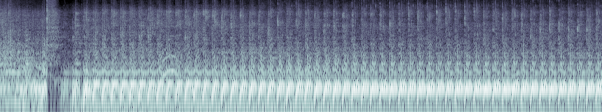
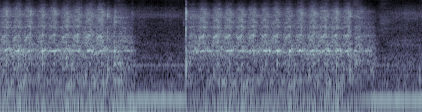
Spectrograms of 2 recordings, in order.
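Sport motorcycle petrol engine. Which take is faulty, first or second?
second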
